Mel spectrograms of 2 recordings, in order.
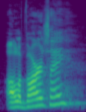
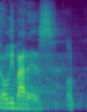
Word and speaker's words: Olivarez: uh Vietnam Veterans of America Mr uh olivar do I say it right well no with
